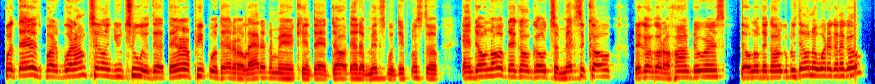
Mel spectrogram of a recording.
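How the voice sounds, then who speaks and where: Fast-talking man arguing on a panel. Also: sits high, no echo. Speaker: podcast panelist. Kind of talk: casual panel debate.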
